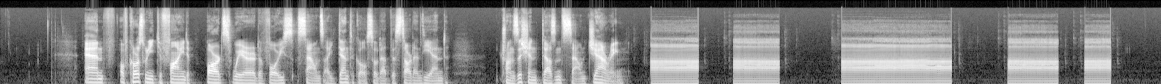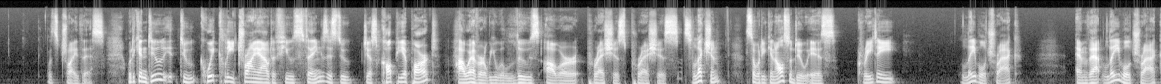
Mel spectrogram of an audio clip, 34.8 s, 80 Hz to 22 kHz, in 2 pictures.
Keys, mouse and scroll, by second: 5.2 scroll up 1, 9.8 space, 10.7 space, 10.9 click, 11.3 click, 11.8 space, 12.6-14.2 drag, 14.4 space, 15.1-17.2 drag, 16.1 space, 16.8 space, 17.8-20.3 drag, 19.3-19.7 ctrl+scroll down 1, 23.2 ctrl+c, 30.4 click, 32.4 click, 34.3-34.8 drag.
